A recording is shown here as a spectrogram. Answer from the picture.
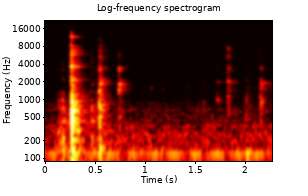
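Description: Small fine bone china trays clinking against each other and the table as they are handled and set down: one sharp clink about a quarter second in, two or three lighter ones right after, and faint knocks near the end.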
